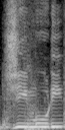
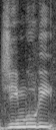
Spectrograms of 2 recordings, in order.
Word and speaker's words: Moody: Rapaport I'm here with G moody whose last name rhymes with duty yep you are now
